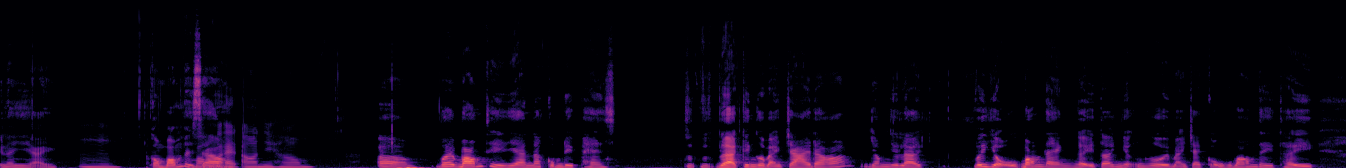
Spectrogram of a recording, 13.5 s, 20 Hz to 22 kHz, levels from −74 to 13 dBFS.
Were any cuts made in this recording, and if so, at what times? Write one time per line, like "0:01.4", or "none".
none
